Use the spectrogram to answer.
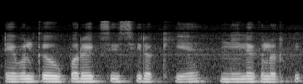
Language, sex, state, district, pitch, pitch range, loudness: Hindi, male, Uttar Pradesh, Saharanpur, 130 Hz, 125-135 Hz, -15 LUFS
